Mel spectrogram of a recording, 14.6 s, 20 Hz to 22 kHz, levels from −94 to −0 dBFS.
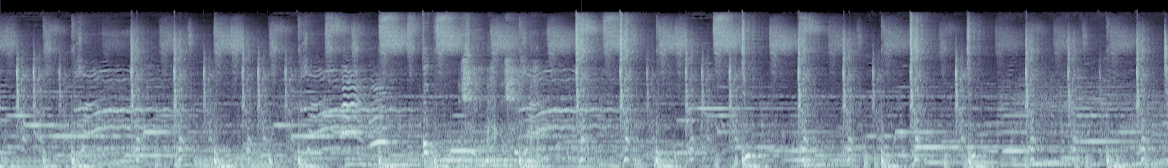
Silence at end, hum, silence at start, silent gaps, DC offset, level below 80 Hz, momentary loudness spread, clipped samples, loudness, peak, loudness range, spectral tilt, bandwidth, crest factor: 0 s; none; 0 s; none; under 0.1%; -26 dBFS; 6 LU; under 0.1%; -16 LUFS; 0 dBFS; 3 LU; -3.5 dB/octave; 17 kHz; 16 dB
